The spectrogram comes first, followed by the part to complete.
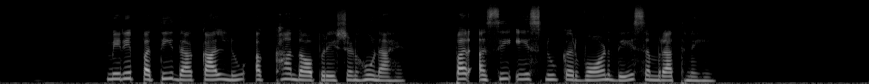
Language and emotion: Punjabi, sad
